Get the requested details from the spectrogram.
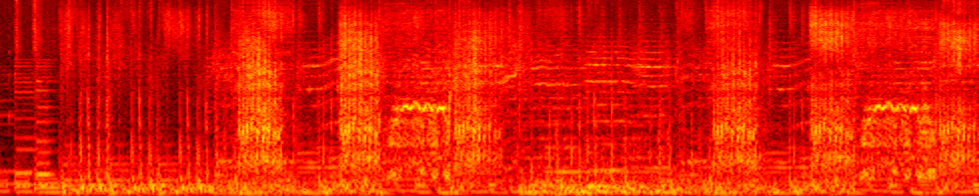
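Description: A horse whinnies loudly several times over a steady clatter of hooves clip-clopping, close and continuous throughout, with a low rumbling background.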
